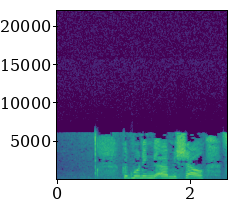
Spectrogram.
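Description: A young woman speaks into a handheld microphone.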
